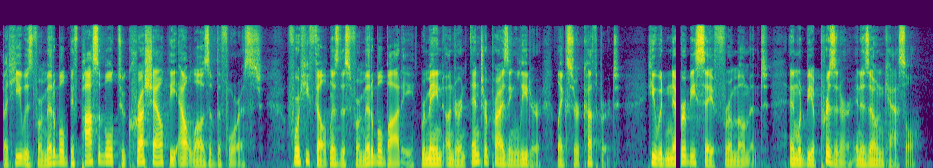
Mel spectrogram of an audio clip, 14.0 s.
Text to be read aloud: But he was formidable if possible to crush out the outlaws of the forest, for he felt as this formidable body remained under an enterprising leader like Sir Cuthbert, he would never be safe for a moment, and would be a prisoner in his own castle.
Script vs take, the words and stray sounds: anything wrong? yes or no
yes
